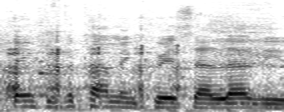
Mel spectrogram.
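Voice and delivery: lightly imitated cool, low voice. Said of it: "he was like".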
